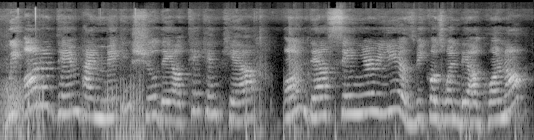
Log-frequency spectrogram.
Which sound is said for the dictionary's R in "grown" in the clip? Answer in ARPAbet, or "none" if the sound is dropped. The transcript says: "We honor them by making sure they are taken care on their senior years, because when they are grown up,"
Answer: none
